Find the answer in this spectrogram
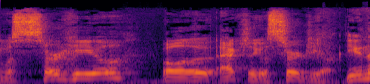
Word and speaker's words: Sergio: I'm like, no, it's pronounced Sergio. She'd get mad at me. She would go, Sergio. I'm like, I think I know how to pronounce my own name.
